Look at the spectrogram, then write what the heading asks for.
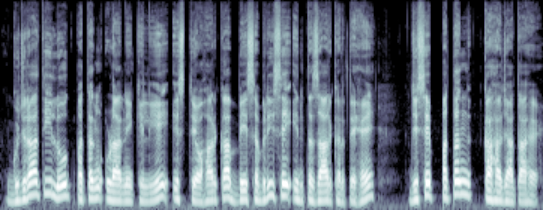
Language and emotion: Hindi, neutral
